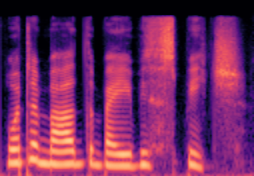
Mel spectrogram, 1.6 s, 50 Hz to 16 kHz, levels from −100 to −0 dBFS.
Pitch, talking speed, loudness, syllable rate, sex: 230 Hz, 190 wpm, -16 LUFS, 4.9 syllables/s, female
